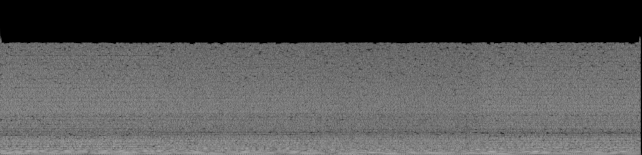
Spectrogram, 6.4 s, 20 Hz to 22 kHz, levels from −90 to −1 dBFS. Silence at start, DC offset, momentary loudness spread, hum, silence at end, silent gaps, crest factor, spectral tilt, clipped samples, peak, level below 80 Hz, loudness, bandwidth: 0 s; under 0.1%; 2 LU; none; 0 s; none; 16 dB; -1 dB/octave; under 0.1%; -16 dBFS; -78 dBFS; -28 LUFS; 16 kHz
